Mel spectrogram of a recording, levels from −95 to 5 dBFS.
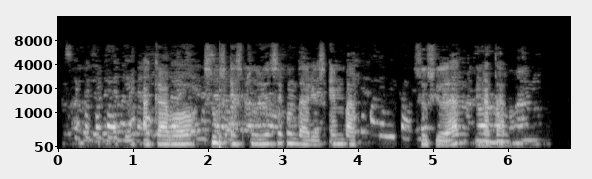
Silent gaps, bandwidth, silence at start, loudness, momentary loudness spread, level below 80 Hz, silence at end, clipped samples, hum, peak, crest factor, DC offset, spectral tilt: none; 7.6 kHz; 0.1 s; -19 LUFS; 10 LU; -50 dBFS; 0.4 s; under 0.1%; none; -2 dBFS; 18 dB; under 0.1%; -7 dB/octave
